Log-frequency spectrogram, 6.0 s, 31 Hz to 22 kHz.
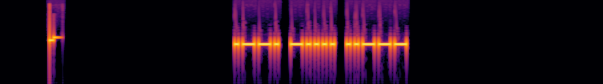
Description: Morse code, heard as a keyed tone, about 29 wpm, 700 Hz. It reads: P62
